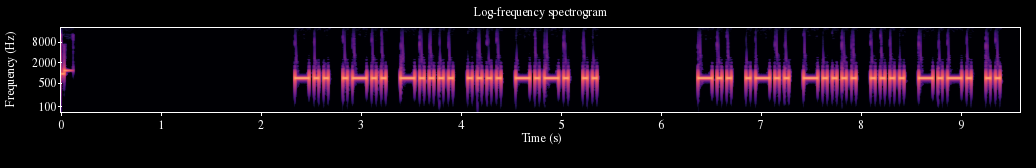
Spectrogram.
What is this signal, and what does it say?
Morse code, heard as a keyed tone, about 25 wpm, 700 Hz. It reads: DL6HCI DL6HCI
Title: DXCC-100 Call Signs - 6 Characters - Repeated 3x - 25wpm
